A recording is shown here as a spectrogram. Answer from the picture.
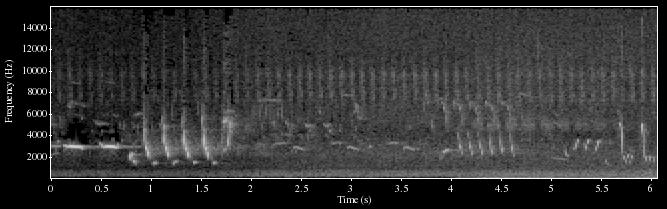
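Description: Birds singing: a held whistled note at the start, then a quick run of sharp sweeping chirps that is the loudest part, followed by softer twittering and short rapid runs of notes about four and five and a half seconds in, over a faint steady hiss.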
